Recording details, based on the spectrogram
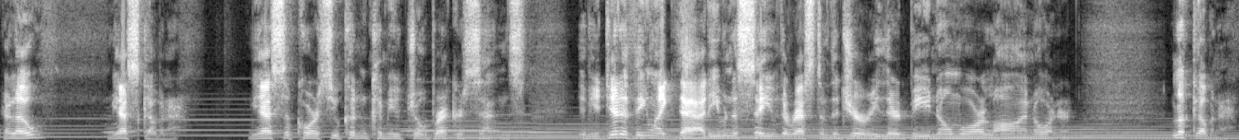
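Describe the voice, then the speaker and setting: A man playing a firm, unworried authority figure with brisk declamatory delivery in 1930s radio drama style. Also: medium pitch, close to an everyday voice. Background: music.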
